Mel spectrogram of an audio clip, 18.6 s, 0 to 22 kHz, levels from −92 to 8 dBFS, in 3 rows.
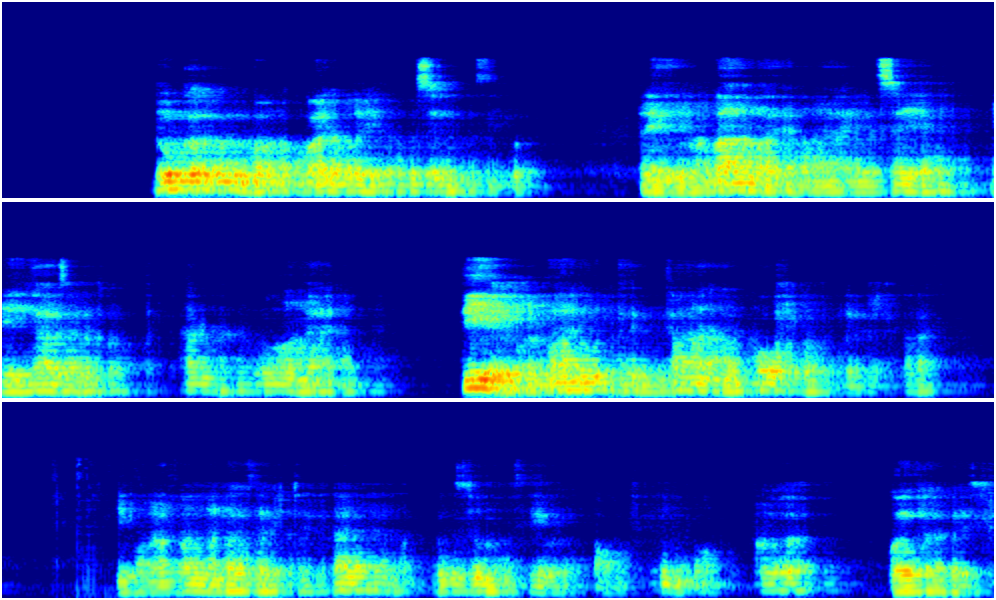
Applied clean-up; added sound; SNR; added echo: neural mask model DeepFilterNet 3.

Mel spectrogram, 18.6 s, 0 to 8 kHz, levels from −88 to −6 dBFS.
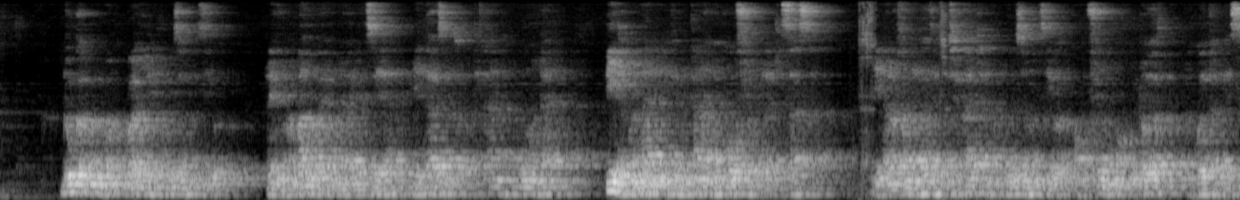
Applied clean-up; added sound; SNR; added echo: neural separator model SepFormer DNS4.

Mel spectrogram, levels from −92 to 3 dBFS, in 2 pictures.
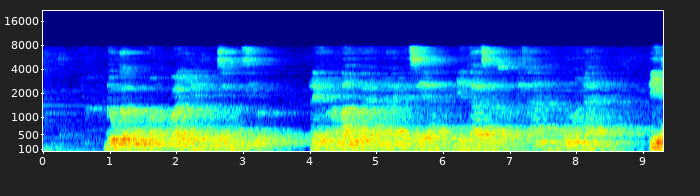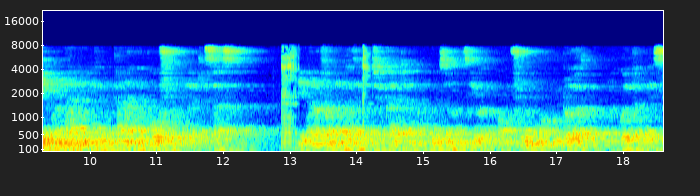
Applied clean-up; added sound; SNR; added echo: none; Fart; 10 dB; reverberation time 2.1 s.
